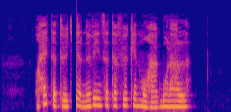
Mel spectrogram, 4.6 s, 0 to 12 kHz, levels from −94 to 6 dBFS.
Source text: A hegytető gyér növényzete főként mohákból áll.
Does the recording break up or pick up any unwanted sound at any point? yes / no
yes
